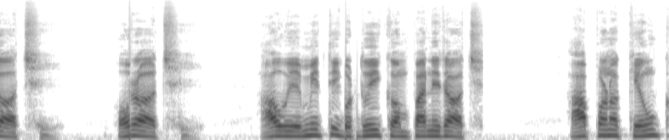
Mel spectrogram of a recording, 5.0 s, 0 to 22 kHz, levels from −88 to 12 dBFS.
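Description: Compressed frames skipped at 0.98 s, 2.60–2.69 s (between "ଆଉ ଏମିତି" and "ଦୁଇ କମ୍ପାନୀର") and 3.63 s (after "ଦୁଇ କମ୍ପାନୀର"): lost or rejected frames make the speech jump ahead by roughly 0.3, 0.3 and 0.15 s.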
